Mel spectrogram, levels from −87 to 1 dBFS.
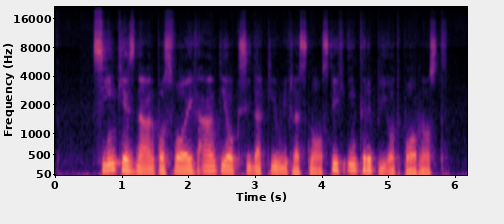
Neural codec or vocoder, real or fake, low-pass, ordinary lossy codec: autoencoder, 48 kHz, 32 numbers a frame, DAC-VAE, trained on Japanese speech; fake; 19.8 kHz; Opus, 24 kbps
